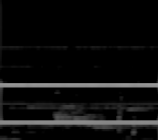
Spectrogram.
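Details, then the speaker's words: Mobile phone charger fuse checked with multimeter continuity mode, both leads on the fuse: a steady, high, unbroken beep shows continuity, so the fuse is intact. "जब आप इसमें multimeter की दोनों lead लगाते हैं तो इसमें देखिए बीप की आवाज आ रही है।"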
